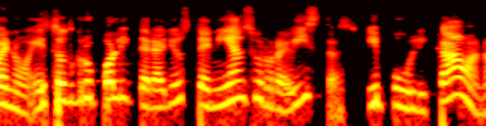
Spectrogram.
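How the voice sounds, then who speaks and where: Lively intonation marks this moderate-paced speech, recorded dry and close with no echo. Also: woman. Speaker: school teacher. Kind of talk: online class lecture. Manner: halting, many fillers.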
